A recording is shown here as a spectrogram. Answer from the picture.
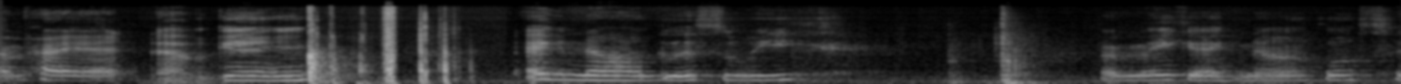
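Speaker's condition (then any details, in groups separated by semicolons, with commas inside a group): Cerebral palsy, mild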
